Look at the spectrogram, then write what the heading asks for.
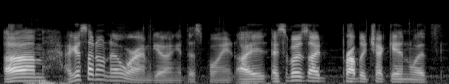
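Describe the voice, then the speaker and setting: Bright-voiced man playing a tabletop game. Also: medium pitch, sing-song, brisk, smooth, lo-fi sound. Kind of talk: casual in-game chat.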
